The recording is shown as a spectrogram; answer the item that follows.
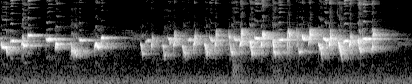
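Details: Morning song of a yellow-vented bulbul, a nearly continuous run of rapid, bubbly, slurred notes that rise and fall, with one brief gap partway through.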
